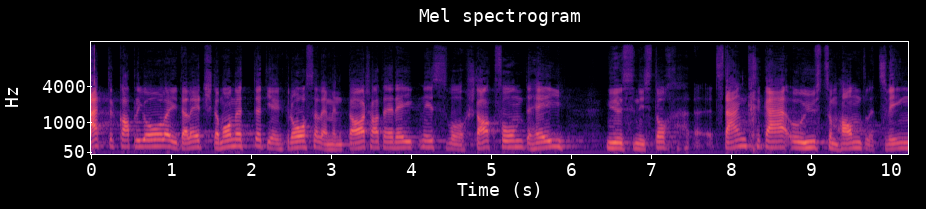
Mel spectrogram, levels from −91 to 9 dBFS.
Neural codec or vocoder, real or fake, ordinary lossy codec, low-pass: none; real; none; 14.4 kHz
